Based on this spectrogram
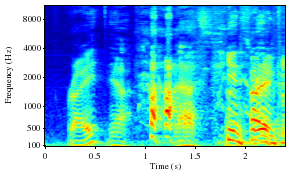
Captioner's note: Rich laughs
